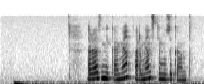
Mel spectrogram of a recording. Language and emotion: Russian, neutral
